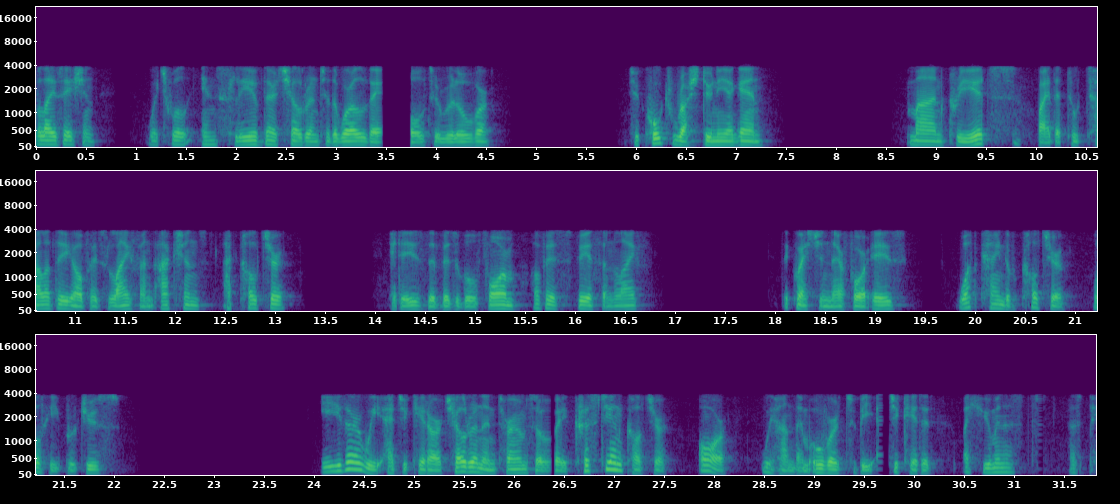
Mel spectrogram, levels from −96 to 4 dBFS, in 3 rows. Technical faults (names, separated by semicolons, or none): packet loss with pitch repetition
